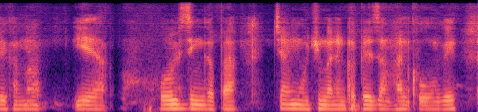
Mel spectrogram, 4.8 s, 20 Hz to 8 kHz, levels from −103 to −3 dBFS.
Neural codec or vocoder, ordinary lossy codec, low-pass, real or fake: codec, 44.1 kHz, 2.6 kbps, DAC; none; 7.2 kHz; fake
